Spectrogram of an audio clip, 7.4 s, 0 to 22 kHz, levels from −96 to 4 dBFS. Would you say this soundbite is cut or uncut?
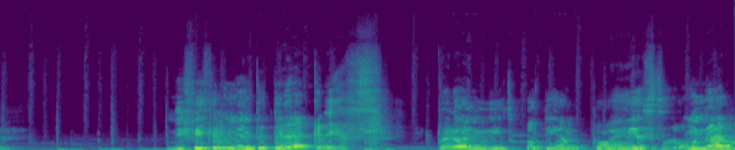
cut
